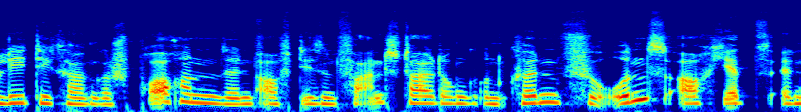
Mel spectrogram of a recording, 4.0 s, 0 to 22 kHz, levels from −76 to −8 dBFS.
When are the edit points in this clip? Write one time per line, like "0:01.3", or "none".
0:01.3
0:02.4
